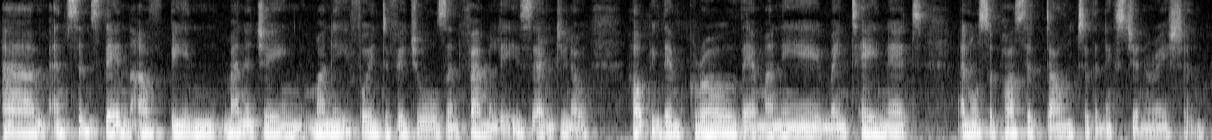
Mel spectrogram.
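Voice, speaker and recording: A middle-aged woman from Zimbabwe speaks as a guest in a casual interview. Her voice is low and very mellow and dark, and she talks thoughtfully, often saying "um" and "you know". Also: level tone, a little slow. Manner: thoughtful, laughs lightly, many "um" and "you know". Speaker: guest, investment manager.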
